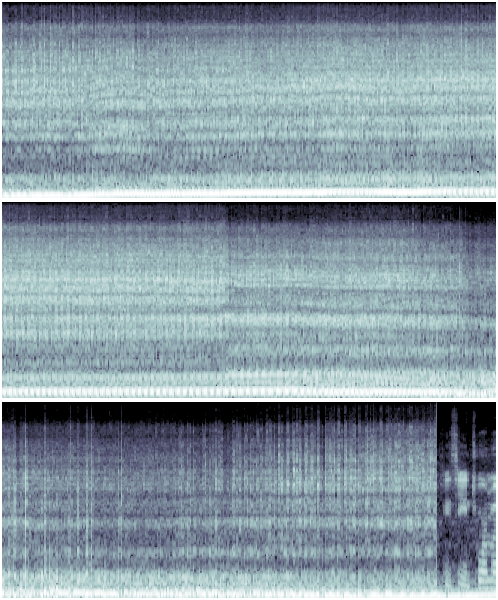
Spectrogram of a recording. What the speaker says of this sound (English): I'll start driving up the hill, give it some throttle, and put it in tour mode halfway up so you can hear the difference.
